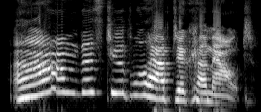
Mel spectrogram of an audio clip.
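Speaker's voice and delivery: high, loud, a touch hesitant; announcing dentist. Acted. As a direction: break the news brightly. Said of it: "Doctor DeSoto announced".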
